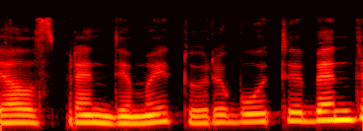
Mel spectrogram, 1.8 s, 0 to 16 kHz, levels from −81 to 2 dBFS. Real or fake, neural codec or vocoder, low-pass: real; none; 9.9 kHz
